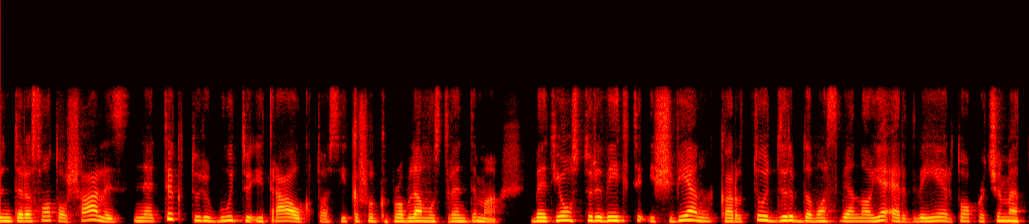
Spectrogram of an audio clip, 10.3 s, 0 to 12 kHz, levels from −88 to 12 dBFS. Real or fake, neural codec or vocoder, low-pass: fake; codec, 16 kHz, 1 kbps, X-Codec, HuBERT features, trained on LibriSpeech; 7.2 kHz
